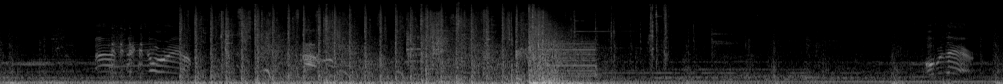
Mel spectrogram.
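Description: Turret gunfire in the Fallout 4 video game, a rapid clattering burst lasting a few seconds amid mechanical whirring, with game characters shouting over it and quieter machinery afterward.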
